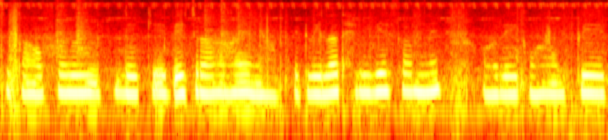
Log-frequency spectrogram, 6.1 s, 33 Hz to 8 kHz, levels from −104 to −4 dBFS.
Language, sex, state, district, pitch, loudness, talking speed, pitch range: Hindi, female, Punjab, Kapurthala, 210 Hz, -15 LUFS, 80 wpm, 205-220 Hz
